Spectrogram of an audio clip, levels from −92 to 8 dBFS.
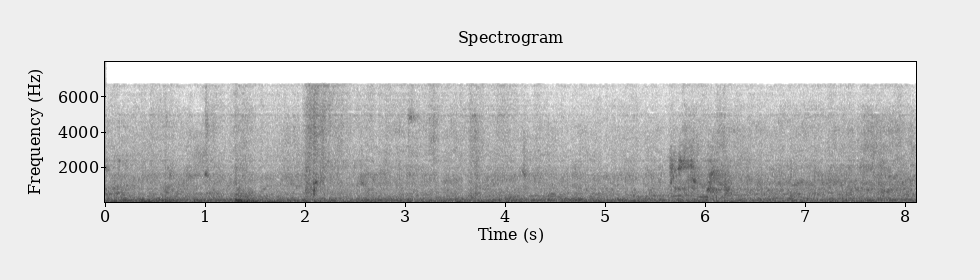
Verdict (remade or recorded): remade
